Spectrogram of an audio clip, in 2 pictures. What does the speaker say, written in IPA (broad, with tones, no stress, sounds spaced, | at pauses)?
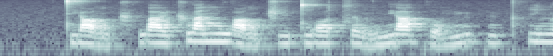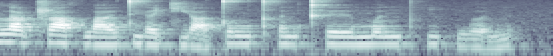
t̪ j ɑ̰˨˩ ŋ ʈ͡ʂʰ w a˧˥ ɪ̯ ʈ͡ʂ w a˥ n w ɑ̰˨˩ ŋ ʈ͡ʂ ə˦ n t̪ w ɔ˧˥ t͡s ɤ̰˨˩ ŋ n̪ j ä˥˩ k ɤ̰˨˩ m y˥˩ p y˧˥ pʰ i˥ n l ä˥˧ ʈ͡ʂ ä˥˩ x w a˧˥ ɪ̯ t̪ j ɛ˧˥ t͡ɕ j ä̰˨˩ t̪ ɤ˥ ŋ t̪ʰ ə˥˩ n kʰ e˥ ɪ̯ m ə˥ n pʰ i˥˩ p w ə̰˨˩˦ n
